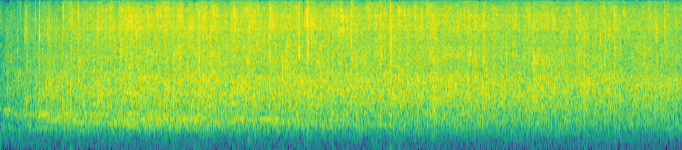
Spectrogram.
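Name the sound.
hands clapping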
